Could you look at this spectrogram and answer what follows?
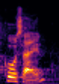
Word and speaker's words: cosine: Then the other one is cosine, is also abbreviated as cos, COS, but pronounced as cosine.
